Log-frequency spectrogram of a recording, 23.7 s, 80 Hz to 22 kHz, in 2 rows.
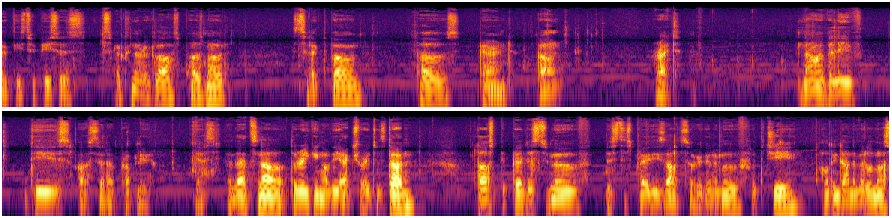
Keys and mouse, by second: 1.2 shift+click, 2.3-2.9 drag, 5.1-7.3 drag, 9.1-9.5 ctrl+middle drag, 9.7-10.0 middle drag, 10.2-10.6 middle drag, 10.9-11.7 middle drag, 12.5 click, 13.6 g, 15.8-16.4 ctrl+middle drag, 16.8 middle drag, 17.3 shift+middle drag, 17.8 middle drag, 18.7-19.4 ctrl+middle drag, 22.4 g.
